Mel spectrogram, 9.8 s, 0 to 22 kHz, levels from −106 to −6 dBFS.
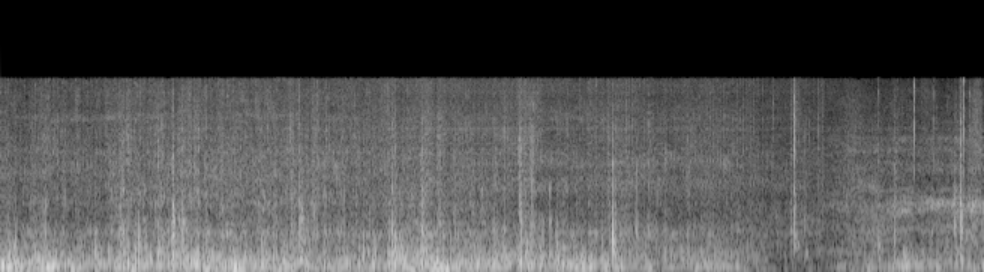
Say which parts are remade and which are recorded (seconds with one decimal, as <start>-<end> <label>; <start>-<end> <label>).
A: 0.0-3.7 recorded; 3.7-8.4 remade; 8.4-9.8 recorded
